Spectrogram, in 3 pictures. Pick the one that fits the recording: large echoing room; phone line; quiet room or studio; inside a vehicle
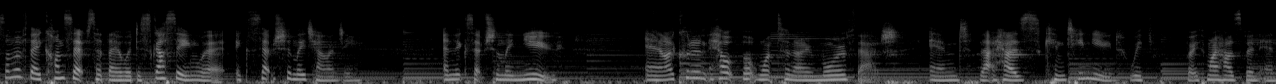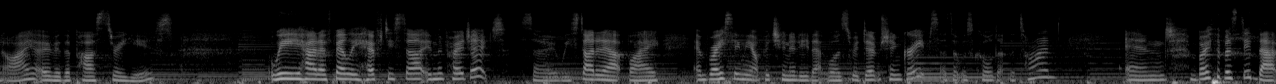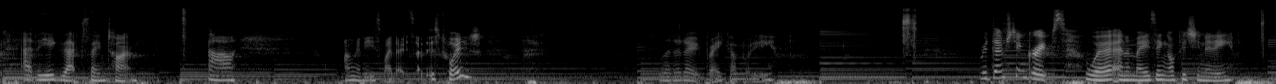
large echoing room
